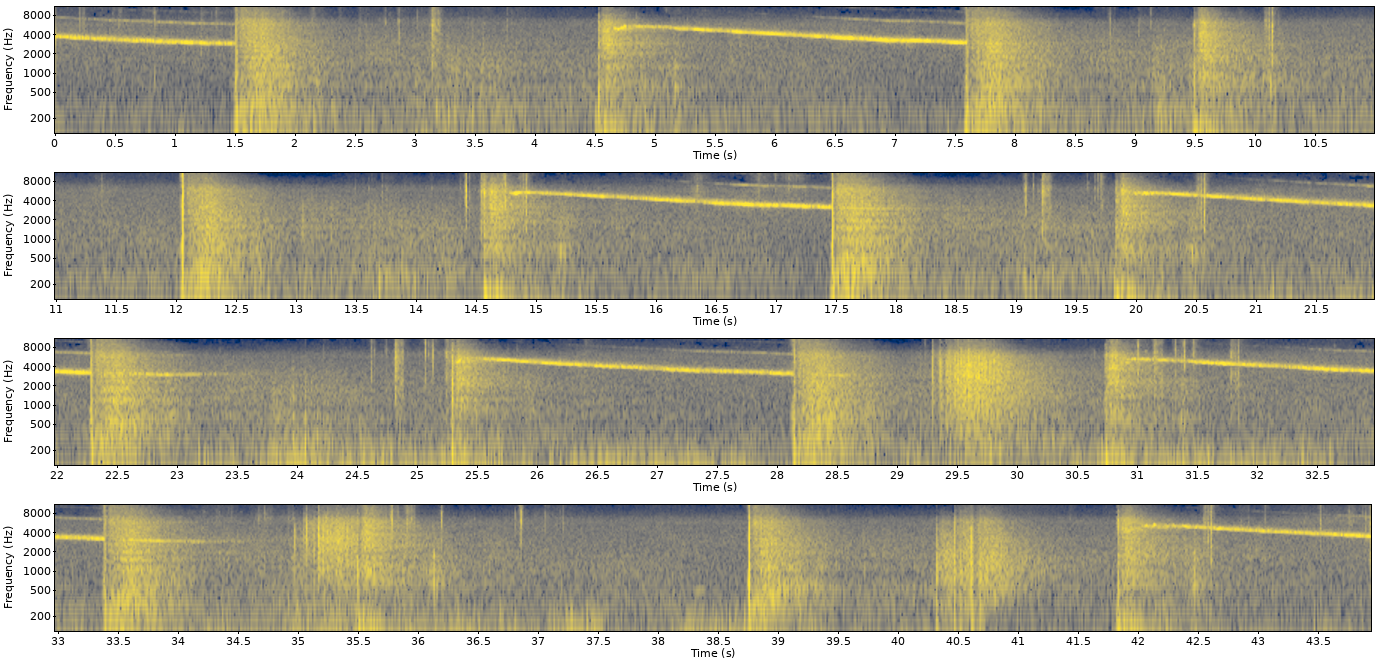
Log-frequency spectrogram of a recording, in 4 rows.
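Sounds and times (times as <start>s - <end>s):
falling firework whistle: 0.0s - 2.2s, 4.5s - 8.3s, 14.6s - 18.2s, 19.8s - 23.6s, 25.3s - 30.1s, 30.8s - 35.8s, 41.8s - 43.9s
fireworks bursting with echo: 0.0s - 38.0s, 38.6s - 43.9s.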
